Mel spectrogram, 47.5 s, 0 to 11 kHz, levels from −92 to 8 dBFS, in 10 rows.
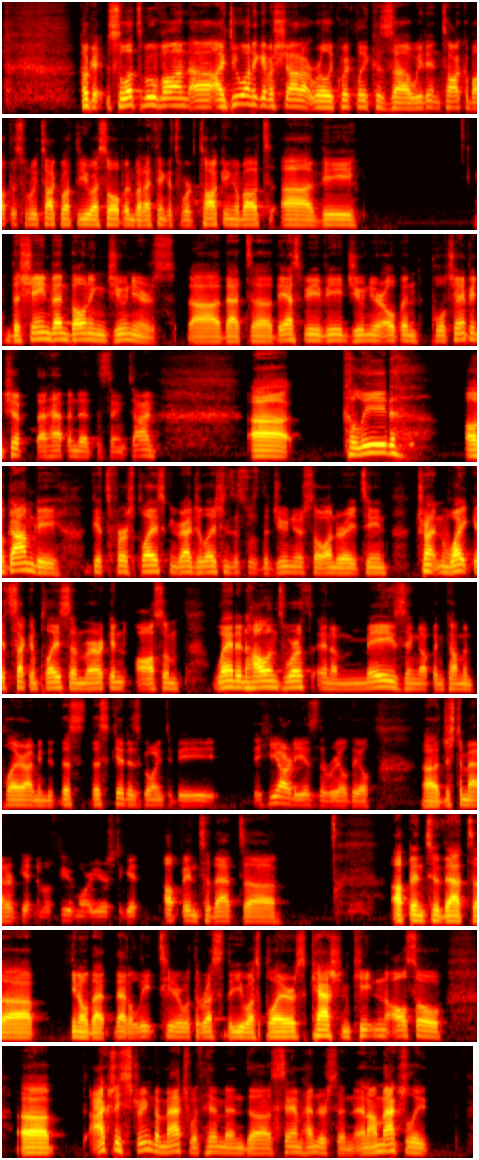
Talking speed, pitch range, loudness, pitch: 195 wpm, 110-135 Hz, -24 LUFS, 120 Hz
